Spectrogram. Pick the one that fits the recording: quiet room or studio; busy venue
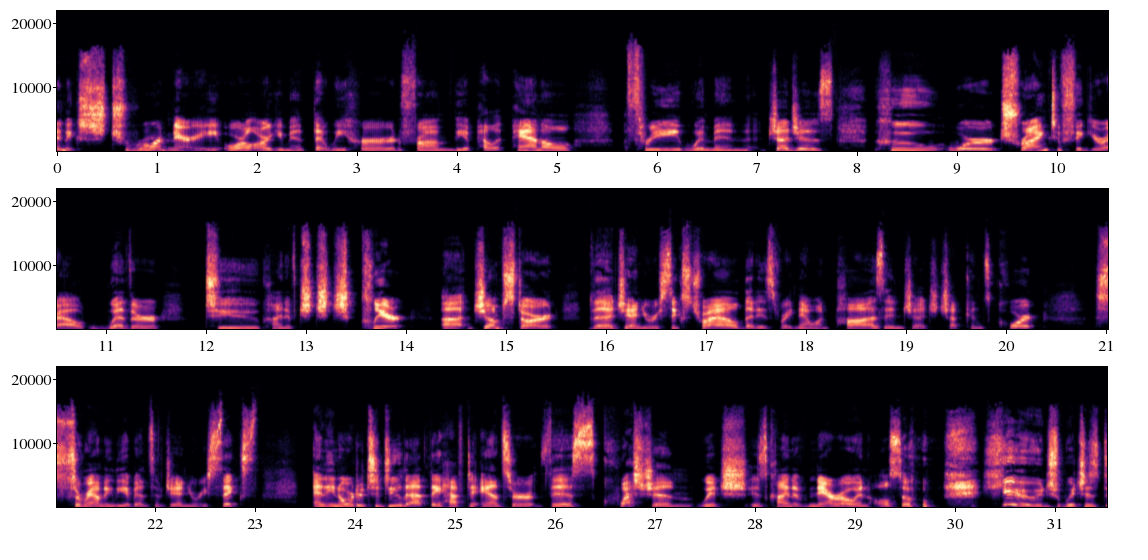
quiet room or studio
